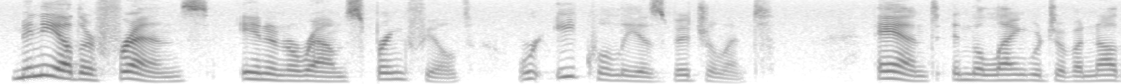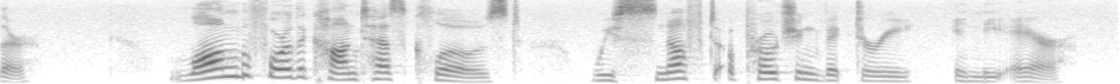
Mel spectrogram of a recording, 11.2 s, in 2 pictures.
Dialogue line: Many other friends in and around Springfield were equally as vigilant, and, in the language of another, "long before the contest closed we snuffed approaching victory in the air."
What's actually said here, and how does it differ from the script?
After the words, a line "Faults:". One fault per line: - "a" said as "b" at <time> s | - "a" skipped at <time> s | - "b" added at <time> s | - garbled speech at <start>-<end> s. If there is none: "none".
Many other friends in and around Springfield were equally as vigilant, and, in the language of another, "long before the contest closed we snuffed approaching victory in the air."
Faults:
none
